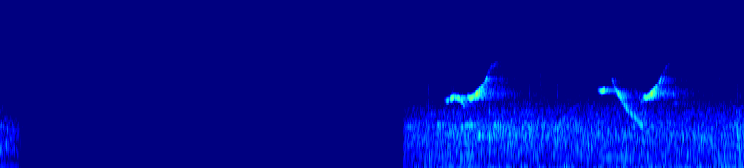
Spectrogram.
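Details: A Black-faced Monarch (Monarcha melanopsis) calls, giving two brief, high whistled notes that sweep upward, about a second apart, after a silent start, over a steady low background rumble.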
